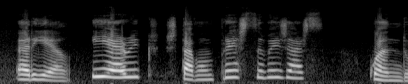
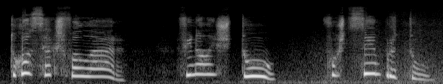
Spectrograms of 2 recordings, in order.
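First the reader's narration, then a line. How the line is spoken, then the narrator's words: Exclamation. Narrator (Portuguese): O príncipe exclamou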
